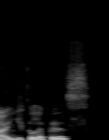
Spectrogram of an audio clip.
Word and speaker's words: eucalyptus: So I use eucalyptus.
